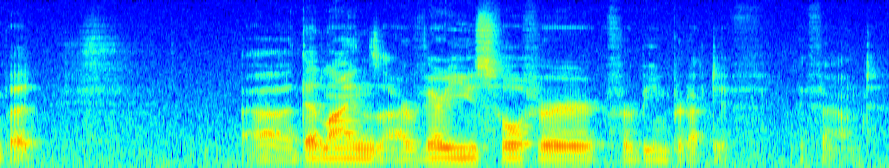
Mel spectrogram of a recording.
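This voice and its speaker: Through noticeable background noise and audible room echo, a man with a very deep, low pitch talks at a moderate pace. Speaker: screenwriter vlogger. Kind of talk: casual vlog. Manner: halting, many fillers.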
